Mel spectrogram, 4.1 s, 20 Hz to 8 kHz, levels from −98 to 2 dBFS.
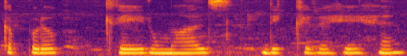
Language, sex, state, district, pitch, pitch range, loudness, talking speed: Hindi, female, Himachal Pradesh, Shimla, 210 Hz, 205-220 Hz, -14 LUFS, 90 wpm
